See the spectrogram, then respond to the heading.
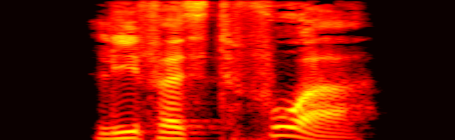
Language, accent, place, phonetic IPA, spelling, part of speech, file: German, Germany, Berlin, [ˌliːfəst ˈfoːɐ̯], liefest vor, verb, De-liefest vor.ogg
- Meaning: second-person singular subjunctive II of vorlaufen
